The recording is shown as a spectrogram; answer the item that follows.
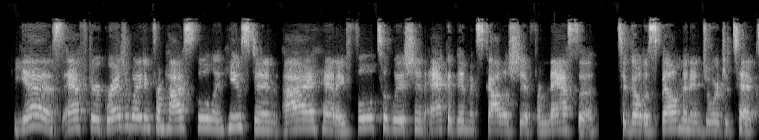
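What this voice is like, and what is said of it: Texan Houston accent. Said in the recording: “I hear this lovely accent of yours ... that's not a D.C. or Atlanta accent. That's beautiful accent ... I'm originally from Houston, Texas ... this is my Beyonce accent”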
